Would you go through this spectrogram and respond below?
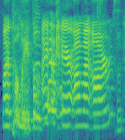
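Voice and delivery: giddy shriek over her own goosebumps; real goosebump squeal. Real, not acted. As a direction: shriek about the chills like they just hit. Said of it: "every time I get the chills".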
